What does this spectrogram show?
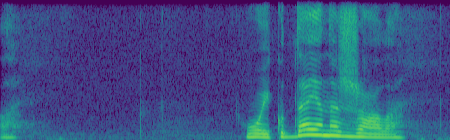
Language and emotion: Russian, angry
